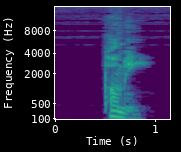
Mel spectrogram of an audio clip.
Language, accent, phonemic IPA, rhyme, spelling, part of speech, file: English, Australia, /ˈpɒmi/, -ɒmi, pommy, noun / adjective, En-au-pommy.ogg
- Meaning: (noun) A pom; a person of British descent, a Briton; an Englishman; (adjective) English; British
